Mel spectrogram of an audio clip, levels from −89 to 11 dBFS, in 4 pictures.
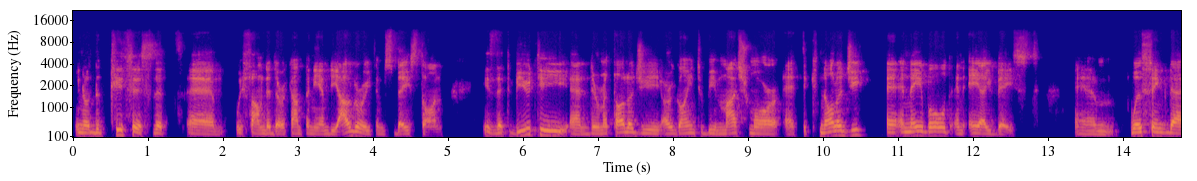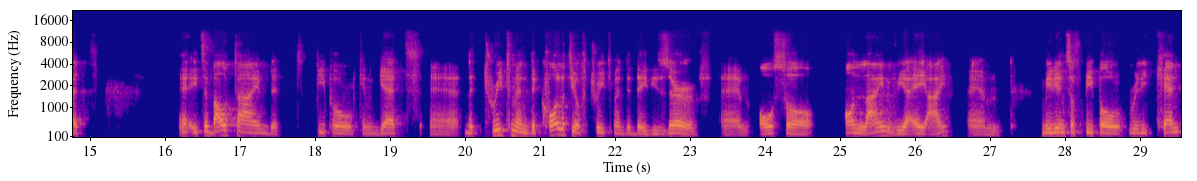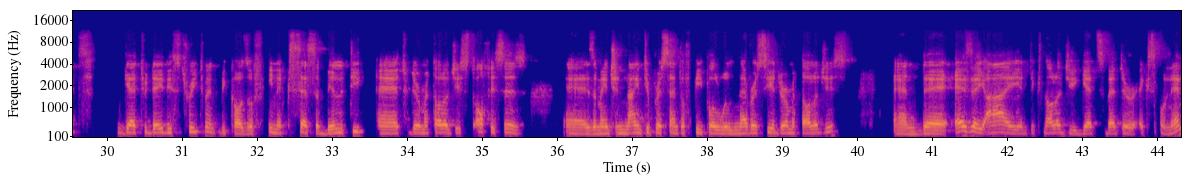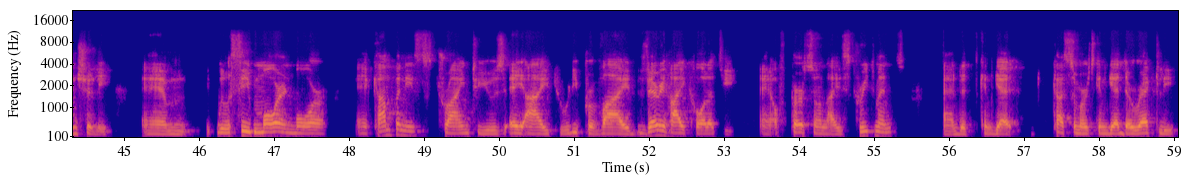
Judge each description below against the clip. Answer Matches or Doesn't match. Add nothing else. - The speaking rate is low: Matches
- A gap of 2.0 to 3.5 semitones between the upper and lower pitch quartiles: Doesn't match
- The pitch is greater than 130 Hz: Doesn't match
